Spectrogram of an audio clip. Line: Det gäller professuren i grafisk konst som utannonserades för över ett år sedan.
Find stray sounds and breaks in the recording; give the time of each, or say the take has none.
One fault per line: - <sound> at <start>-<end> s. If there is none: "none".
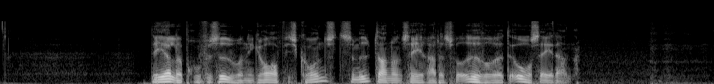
none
